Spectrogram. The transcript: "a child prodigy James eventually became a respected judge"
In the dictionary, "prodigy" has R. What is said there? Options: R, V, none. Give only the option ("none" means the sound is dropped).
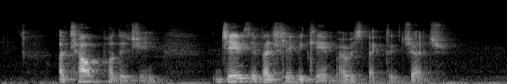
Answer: none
